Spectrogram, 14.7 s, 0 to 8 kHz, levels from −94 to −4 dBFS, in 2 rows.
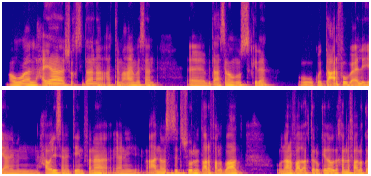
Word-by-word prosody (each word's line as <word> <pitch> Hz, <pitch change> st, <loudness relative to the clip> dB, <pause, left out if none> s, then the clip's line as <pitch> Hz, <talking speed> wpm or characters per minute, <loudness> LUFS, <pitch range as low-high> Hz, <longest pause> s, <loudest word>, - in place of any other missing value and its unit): هو 130 Hz, +1 st, +2 dB
الحقيقة 130 Hz, +5 st, +3 dB
الشخص 130 Hz, 0 st, -6 dB
ده 135 Hz, 0 st, -1 dB
أنا 125 Hz, -4 st, -1 dB
قعدت 130 Hz, +4 st, -6 dB
معاه 115 Hz, +2 st, 0 dB
مثلًا 125 Hz, -1 st, -2 dB, 0.7 s
آآ، 100 Hz, -1 st, -2 dB
بتاع 100 Hz, 0 st, -2 dB
سَنة 125 Hz, +4 st, +1 dB
ونُص 125 Hz, +2 st, -1 dB
كده 130 Hz, +1 st, -3 dB, 0.5 s
وكنت 105 Hz, +5 st, -4 dB
عارفه 145 Hz, -3 st, +5 dB
بقى 115 Hz, 0 st, +1 dB
لي 125 Hz, -2 st, 0 dB
يعني 110 Hz, -1 st, -1 dB
من 105 Hz, 0 st, -6 dB
حوالي 115 Hz, +4 st, +2 dB
سَنتين، 110 Hz, -3 st, -2 dB
فأنا 120 Hz, +3 st, 0 dB
يعني 105 Hz, +4 st, -5 dB, 0.2 s
قعدنا 130 Hz, 0 st, +1 dB
مثلًا 130 Hz, -1 st, -1 dB
6 130 Hz, 0 st, -2 dB
شهور 125 Hz, 0 st, +2 dB
نتعرّف 125 Hz, +1 st, +1 dB
على 95 Hz, -, -1 dB
بعض 120 Hz, +4 st, +3 dB, 0.7 s
ونعرف 115 Hz, +3 st, +2 dB
بعض 115 Hz, -1 st, +3 dB
أكتر 120 Hz, -1 st, -1 dB
وكده 125 Hz, +7 st, +1 dB
ودخلنا 130 Hz, 0 st, +1 dB
في 125 Hz, -, +1 dB
علاقة 125 Hz, +5 st, 0 dB
120 Hz, 150 wpm, -24 LUFS, 110-130 Hz, 0.7 s, عارفه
